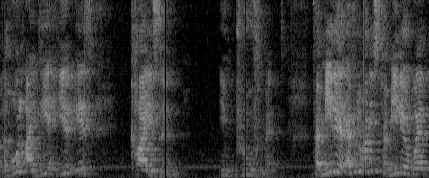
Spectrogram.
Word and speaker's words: Kaizen: Yeah, Kaizen, Islam, it's 2 syllables.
